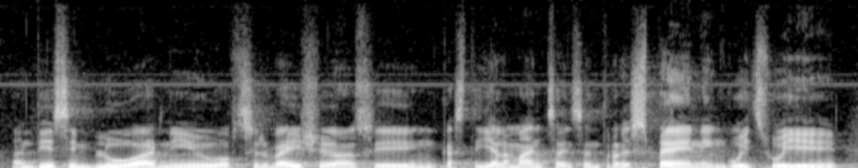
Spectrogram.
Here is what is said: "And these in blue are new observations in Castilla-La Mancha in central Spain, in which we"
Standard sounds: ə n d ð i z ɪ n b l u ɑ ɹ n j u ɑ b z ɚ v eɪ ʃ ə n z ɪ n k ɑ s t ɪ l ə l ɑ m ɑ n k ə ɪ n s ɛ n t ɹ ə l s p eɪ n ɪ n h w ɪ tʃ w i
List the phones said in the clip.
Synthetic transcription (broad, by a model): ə n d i s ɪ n b l u ɑ ɹ n j u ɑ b s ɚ b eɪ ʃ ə n s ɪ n k ɑ s t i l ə l ɑ m ɑ n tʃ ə ɪ n s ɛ n t ɹ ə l s p eɪ n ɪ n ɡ w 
